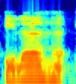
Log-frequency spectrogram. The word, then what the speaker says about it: إله: فنقول له حقق الهمزة ليست همزة وصل. نقول الله الذي لا إله إلا هو هكذا بالشدة في مخرج الحرف من الحلق الهمزة.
